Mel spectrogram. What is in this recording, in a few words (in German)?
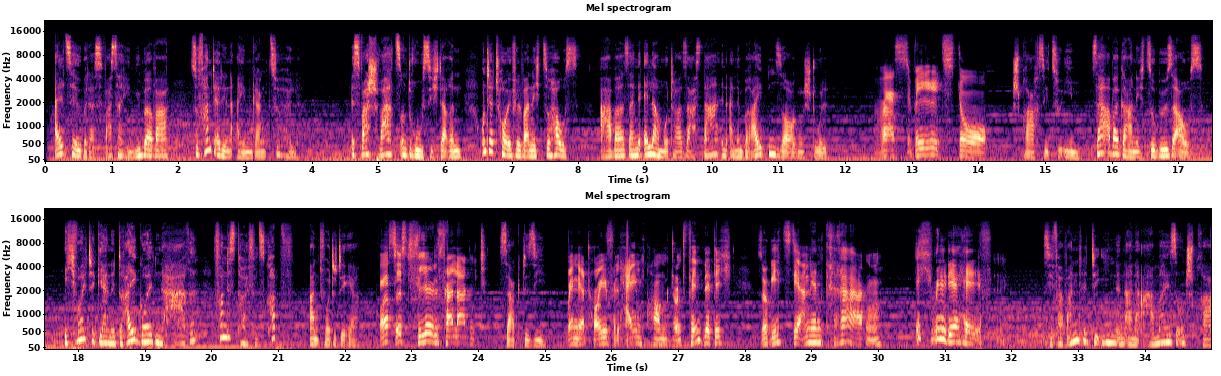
Hoerbuch Maerchen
